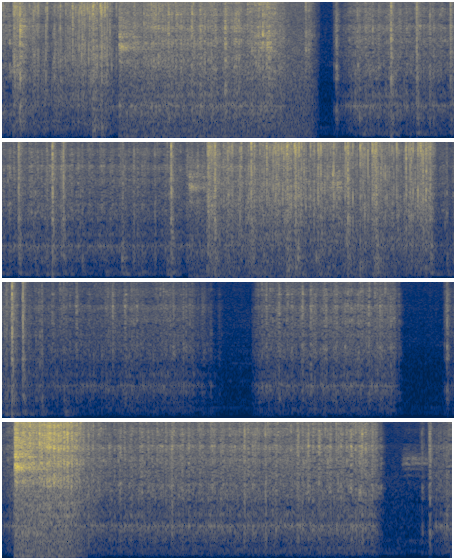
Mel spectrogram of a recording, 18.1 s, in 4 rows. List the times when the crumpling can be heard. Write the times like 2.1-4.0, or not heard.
0.1-1.2, 6.5-8.9, 14.2-14.7.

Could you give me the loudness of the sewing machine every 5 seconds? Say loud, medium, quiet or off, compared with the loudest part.
loud, medium, medium, loud.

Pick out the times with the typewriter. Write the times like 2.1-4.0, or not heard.
3.5-9.8.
